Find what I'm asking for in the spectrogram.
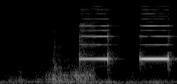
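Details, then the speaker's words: Dell 3421 Core i3 laptop powers on with no display, giving two clear, evenly spaced high beeps; suspected memory fault, 2GB RAM in two slots, a broken USB pin possibly shorting. "പക്ഷേ കണ്ടോ, ഇങ്ങനെ B പഠിച്ചുകൊണ്ടിരിക്കുകയാണ്. Memory issue ആയിരിക്കും തോന്നുന്നു."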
